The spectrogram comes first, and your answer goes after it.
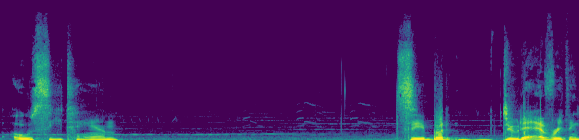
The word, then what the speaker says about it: Occitan: I'm supposedly fluent in, is an O and a C would then make an ak sound. So I would not have pronounced it Occitan. For definitely not. I would have put it like a hard C in there. It would have been an ak.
